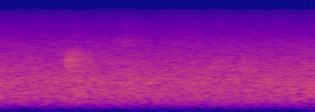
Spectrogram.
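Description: Steady background hiss of a large indoor tournament hall with the balls at rest, and one faint soft sound about half a second in.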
